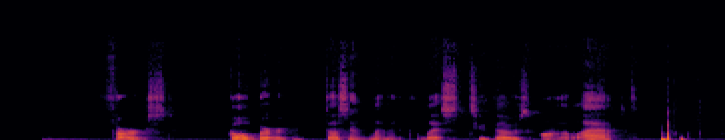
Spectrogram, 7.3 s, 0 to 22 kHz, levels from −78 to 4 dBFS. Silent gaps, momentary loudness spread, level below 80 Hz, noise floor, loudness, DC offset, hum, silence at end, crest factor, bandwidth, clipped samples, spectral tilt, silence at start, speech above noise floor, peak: none; 14 LU; -50 dBFS; -70 dBFS; -35 LUFS; under 0.1%; none; 0.35 s; 24 dB; 16.5 kHz; under 0.1%; -5.5 dB/octave; 1.1 s; 35 dB; -12 dBFS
